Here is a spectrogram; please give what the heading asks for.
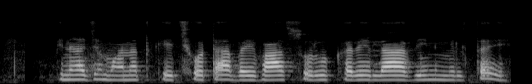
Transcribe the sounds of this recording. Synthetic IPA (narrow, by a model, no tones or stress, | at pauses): b̥inad͡ʒəmaːnət̪ket͡ʃʰoːʈabəjbadsuɾukəɾelaɾinmɪlt̪əj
